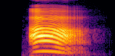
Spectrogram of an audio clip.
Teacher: the fourth tone Falls sharply and quickly from a high pitch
